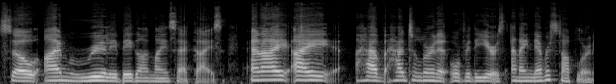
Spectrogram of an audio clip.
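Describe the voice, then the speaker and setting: A woman with a Western Canadian accent and a fairly low pitch talks with fairly even intonation and hardly any pauses. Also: moderate pace. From Canada, British Columbia. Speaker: fitness coach podcast host. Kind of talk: solo podcast monologue. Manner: casual, conversational.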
